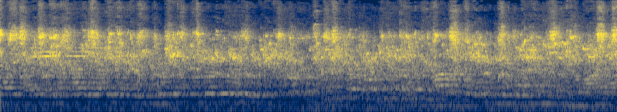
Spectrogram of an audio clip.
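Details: A group of budgerigars chirping: steady, busy chatter of many overlapping high chirps, warbles and short squawks running for the whole stretch.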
